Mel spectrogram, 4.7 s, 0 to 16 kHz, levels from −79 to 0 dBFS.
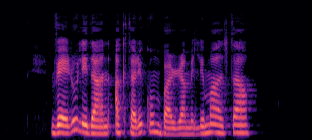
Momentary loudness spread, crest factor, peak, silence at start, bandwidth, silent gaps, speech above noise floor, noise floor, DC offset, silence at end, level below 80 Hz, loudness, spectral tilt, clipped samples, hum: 8 LU; 20 dB; -6 dBFS; 0.8 s; 11.5 kHz; none; 56 dB; -80 dBFS; under 0.1%; 0.95 s; -78 dBFS; -24 LUFS; -6 dB/octave; under 0.1%; none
